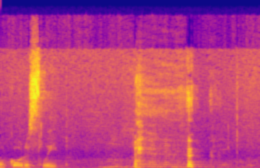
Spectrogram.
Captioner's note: audience laughs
